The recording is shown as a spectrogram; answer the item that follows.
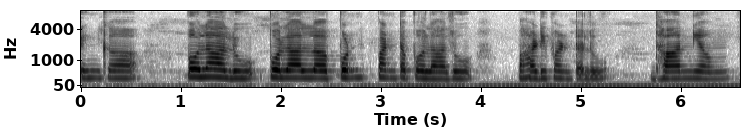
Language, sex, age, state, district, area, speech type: Telugu, female, 18-30, Telangana, Jagtial, rural, spontaneous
